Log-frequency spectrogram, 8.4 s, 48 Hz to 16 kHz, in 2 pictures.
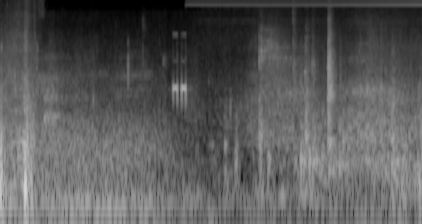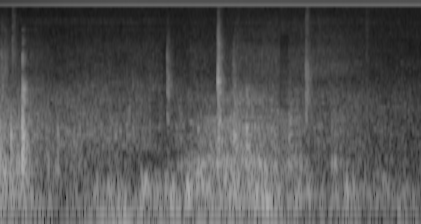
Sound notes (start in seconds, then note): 1.7 camera beeping; 5.2 camera whirring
